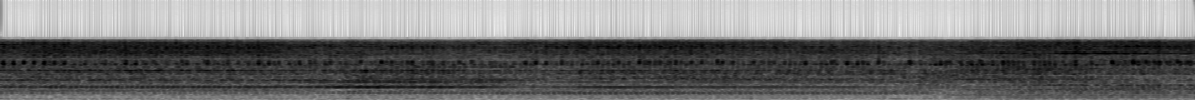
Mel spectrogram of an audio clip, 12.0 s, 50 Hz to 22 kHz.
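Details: Kia Spectra 1.6 engine at cold idle: uneven light tapping riding over the engine note, roughly three knocks a second; engine knock, cause not yet clear.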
